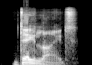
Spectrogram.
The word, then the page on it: daylight: British English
